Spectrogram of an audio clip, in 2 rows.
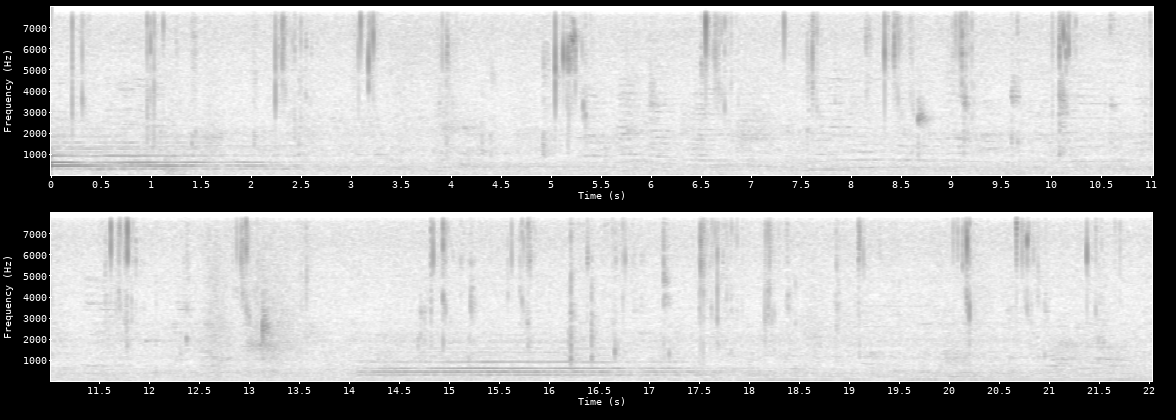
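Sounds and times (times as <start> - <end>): steady multi-pitch tone: 0.0 - 2.7, 14.0 - 18.4
person chewing with mouth clicks: 0.1 - 13.7, 14.7 - 22.0.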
